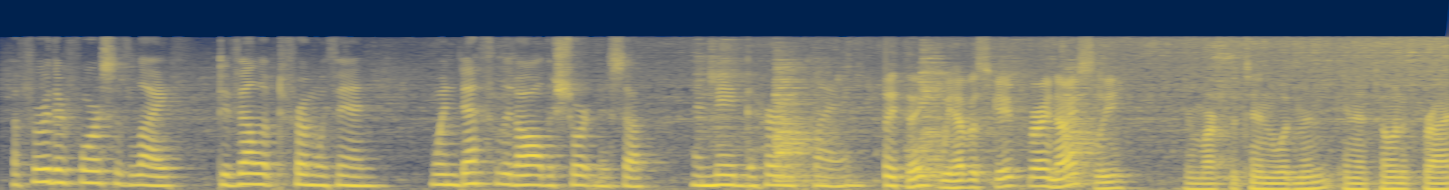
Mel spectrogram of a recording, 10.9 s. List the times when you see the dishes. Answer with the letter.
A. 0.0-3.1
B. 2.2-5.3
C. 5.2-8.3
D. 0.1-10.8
C.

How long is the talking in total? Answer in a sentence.
The talking can be heard for 11 seconds in total.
